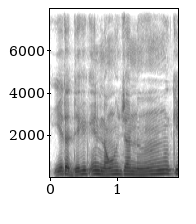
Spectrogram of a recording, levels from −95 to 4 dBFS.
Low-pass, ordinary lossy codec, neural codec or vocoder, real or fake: none; none; none; real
